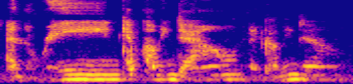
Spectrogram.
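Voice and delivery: whispered falling rain. A narrator's reading. Storyteller whispering the rain. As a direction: hush it down.

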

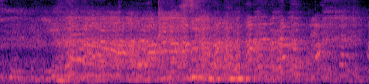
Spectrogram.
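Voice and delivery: bursting into a high laugh; high falling laugh; big laugh. Real, not acted. Laughs at own joke.

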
